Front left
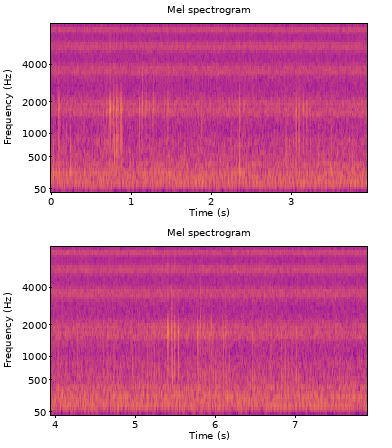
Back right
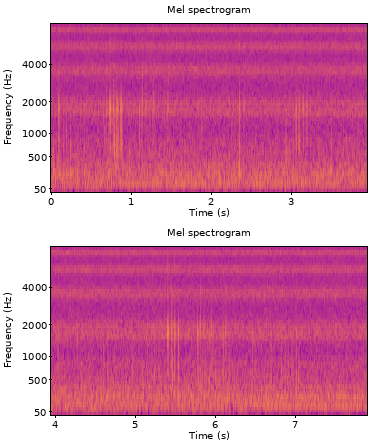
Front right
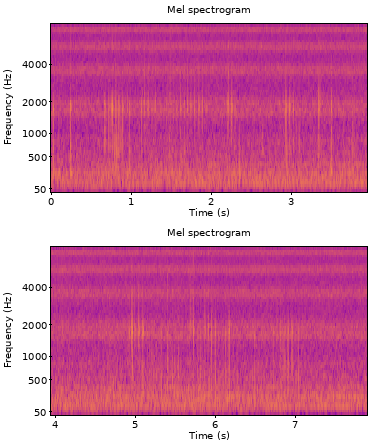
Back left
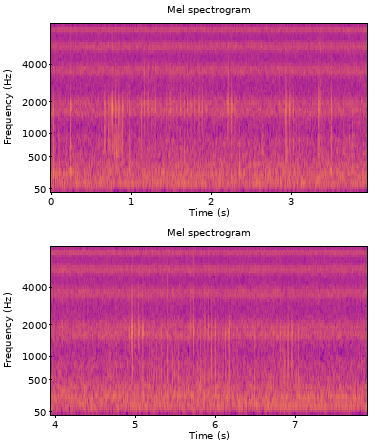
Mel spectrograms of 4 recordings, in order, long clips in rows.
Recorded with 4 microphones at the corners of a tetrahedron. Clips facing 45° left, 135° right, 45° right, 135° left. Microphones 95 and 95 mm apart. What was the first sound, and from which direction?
Only background noise.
